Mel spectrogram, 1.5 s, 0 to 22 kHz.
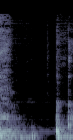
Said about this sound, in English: Sorry, I get a little cough and I'm finishing my 40.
